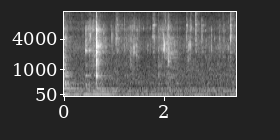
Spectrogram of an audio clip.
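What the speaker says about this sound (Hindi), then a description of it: "ए सब को आमे भलो भाव रे गोळेई नबा" A spoon stirs marinated chicken in a bowl, giving soft, close, wet squelches and light scrapes with occasional small clinks.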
